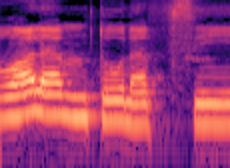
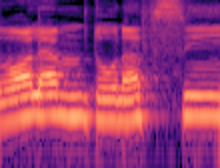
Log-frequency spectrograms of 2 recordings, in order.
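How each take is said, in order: No difference in how they are said.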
